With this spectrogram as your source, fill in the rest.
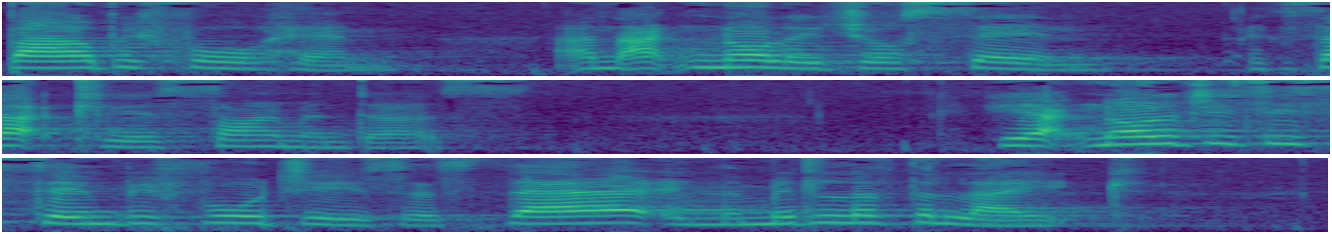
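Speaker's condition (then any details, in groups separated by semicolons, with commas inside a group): No condition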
